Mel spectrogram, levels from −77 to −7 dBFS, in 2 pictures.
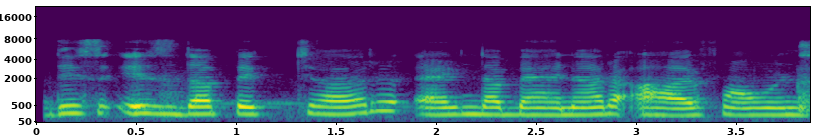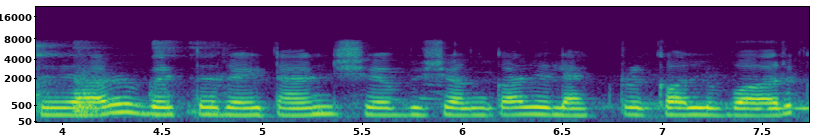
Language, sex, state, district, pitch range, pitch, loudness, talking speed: English, female, Odisha, Nuapada, 205-225 Hz, 210 Hz, -17 LUFS, 140 wpm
